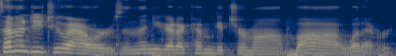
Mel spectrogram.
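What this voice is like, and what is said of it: Over-caffeinated old-timey radio announcer voice. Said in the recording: “I don't know what that accent was, because it's definitely not his. ... Vampire accent. ... It's kind of old-timey radio announcer, and also, like, me talking like I've had too much coffee.”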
